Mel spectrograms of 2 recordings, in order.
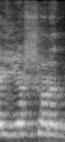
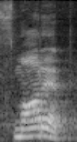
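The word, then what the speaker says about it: স্মরেৎ: তো এটাকে তোমরা ঈশ্বরেত বলো, কি বলো? ঈশ্বরেত বলো, বলো না? হ্যাঁ। তো ঈশ্বরেত কেন বলবে দেখো, এইখানে যুক্ত বর্ণটাতে কি কি আছে? ম। তাহলে দন্তস্বকে কিসের মতো উচ্চারণ করতে হয়? চর মতো করে। তাহলে এটাকে স্মরেত কি? স্মরেত কি? স্মরেত। এখন তো তোকে আবার কিসের মতো? তোর মতো। তাহলে এটাকে উচ্চারণ করলে কি হবে?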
